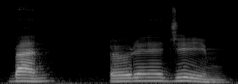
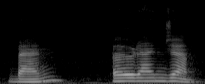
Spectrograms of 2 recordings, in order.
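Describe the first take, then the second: First: Every syllable of the verb is pronounced fully. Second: The verb is shortened, dropping several middle sounds. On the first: "It's difficult to say" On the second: "instead, you will just say"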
